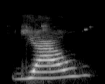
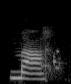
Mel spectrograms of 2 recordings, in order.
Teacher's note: the sound that the ya would normally make is eased into the waw leen, and it becomes a yao ma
